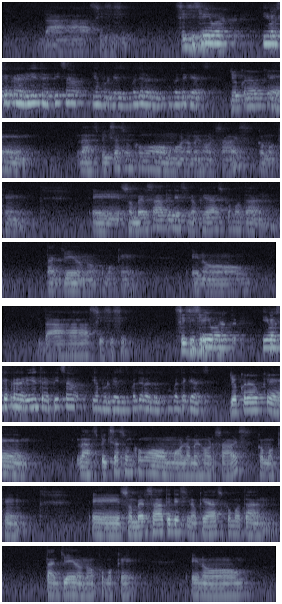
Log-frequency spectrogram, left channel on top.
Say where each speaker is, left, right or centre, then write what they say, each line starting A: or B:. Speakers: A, on the right (about 55°); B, on the right (about 70°).
A: Da, sí, sí, sí. Sí, sí,
B: ¿Y
A: sí,
B: qué, y
A: fíjate.
B: vos, y
A: ¿Qué?
B: vos qué preferís entre pizza y hamburguesas? ¿Cuál de las dos? ¿Con cuál te quedas?
A: Yo creo que las pizzas son como, como lo mejor, ¿sabes? Como que... eh, son versátiles y no quedas como tan, tan lleno, ¿no? Como que eh, no,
